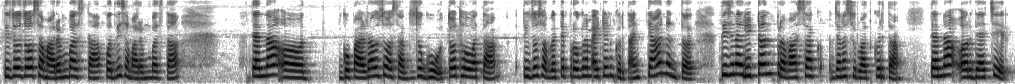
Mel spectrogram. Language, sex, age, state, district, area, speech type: Goan Konkani, female, 18-30, Goa, Quepem, rural, spontaneous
